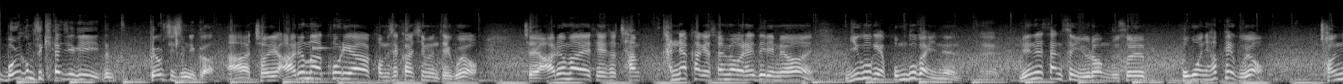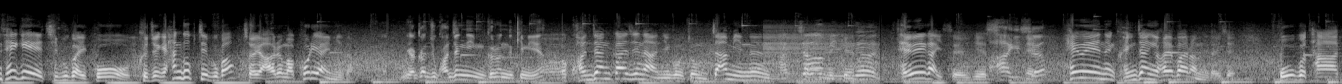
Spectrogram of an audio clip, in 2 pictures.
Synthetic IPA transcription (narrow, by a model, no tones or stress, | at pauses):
mʌɾikʌmsʰekʰejad͡ʑijʌɡipeuɭs͈uis͈ɯmɲik͈aat͡ɕʌiaɾɯmakʰoɾiakʌms̬ʰe̞kʰaɕʰimjʌntwe̞ɡojo | t͡ɕʌiaɾɯmae̞te̞ɦesʰʌt͡ɕam | kaɲːakʰaɡe̞sʰʌɭmjʌŋɯɭhe̞dɯɾimjʌnmiɡuɡe̞pombuɡainːɯn | ɾinɯɭs͈aŋs͈ʰɯjuɾʌmːusʰɯɭpoɡoɲiçjʌpʰe̞ɡujo | t͡ɕʌnsʰe̞ɡeːt͡ɕibuɡaik̚k͈okɯd͡ʑuŋe̞ɦanɡuk̚t͡ɕ͈ibuɡat͡ɕʌiaɾɯmakʰoɾiaimɲida̰ | jak͈ant͡ɕomkwand͡ʑaŋɲimkɯɾʌnːɯk͈imiokwand͡ʑaŋk͈ad͡ʑinɯnaɲiɡot͡ɕomt͡ɕ͈aminːɯnɾʌnːɯk͈imte̞we̞ɡais͈ʌjoiɡe̞je | he̞we̞ːnɯnkwe̞ŋd͡ʑaŋɦihʌɭbaɾɦamɲida̰ḭd͡ʑe̞̰ | pouɡota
